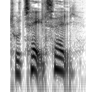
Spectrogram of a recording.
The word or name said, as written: totalsalg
